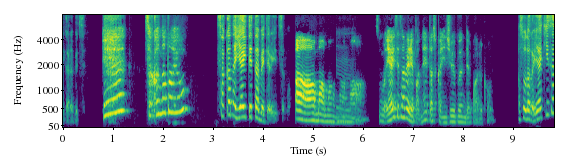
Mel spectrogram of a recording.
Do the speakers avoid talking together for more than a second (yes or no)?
yes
